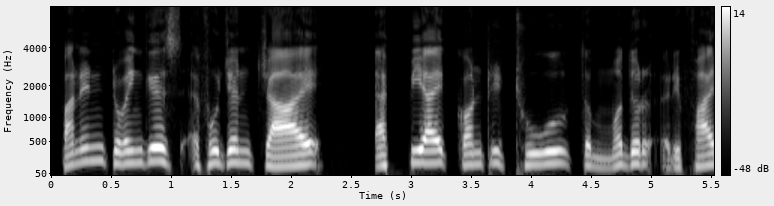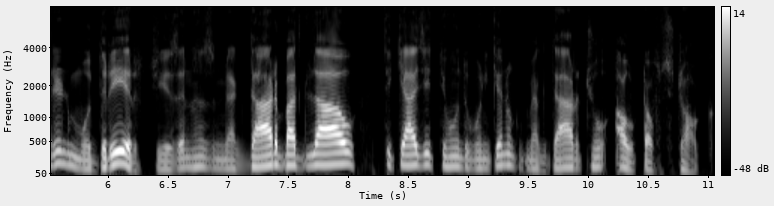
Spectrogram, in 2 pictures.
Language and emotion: Kashmiri, neutral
